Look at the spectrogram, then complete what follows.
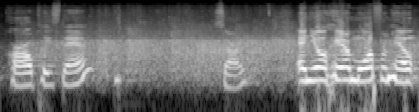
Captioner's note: applause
